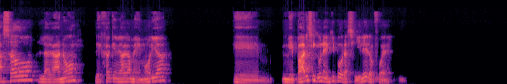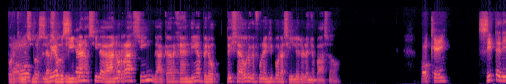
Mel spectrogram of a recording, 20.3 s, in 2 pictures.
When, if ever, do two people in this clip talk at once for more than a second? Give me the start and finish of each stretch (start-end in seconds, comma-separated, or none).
10.3-11.8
